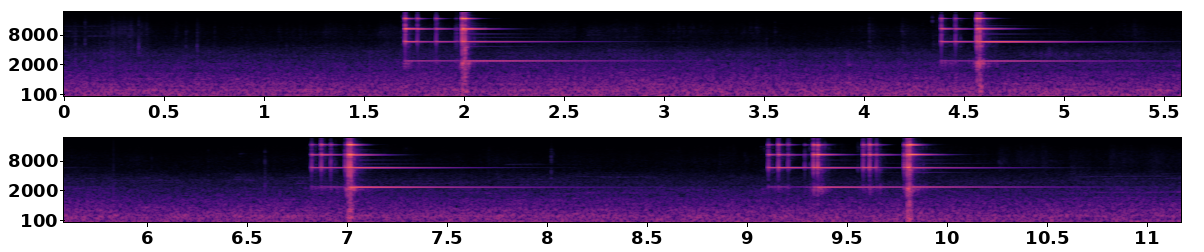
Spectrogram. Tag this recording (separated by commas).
Bicycle, Vehicle, Bicycle bell, Bell, Alarm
